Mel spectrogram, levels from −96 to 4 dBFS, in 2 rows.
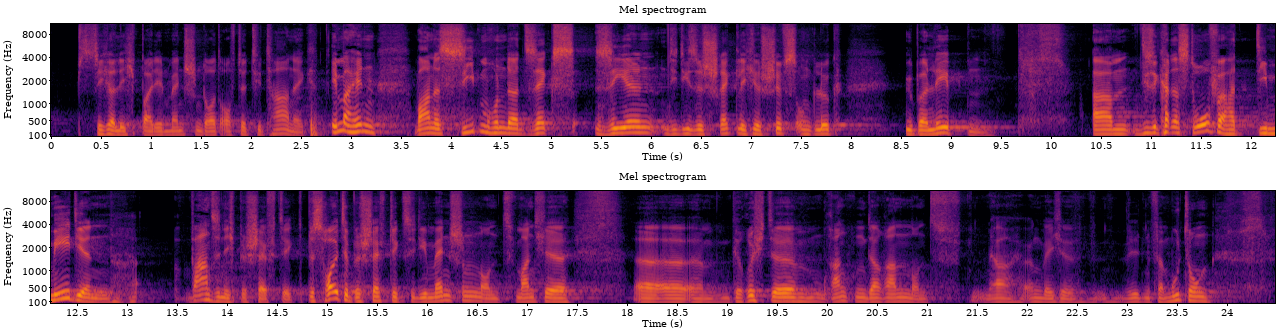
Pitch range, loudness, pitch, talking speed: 105-140 Hz, -31 LUFS, 120 Hz, 105 wpm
